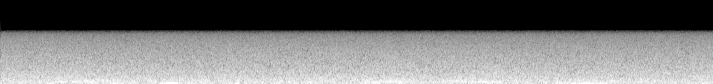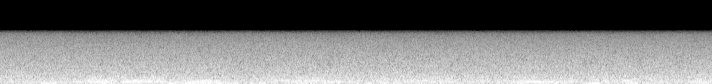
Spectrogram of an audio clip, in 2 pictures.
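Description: Steady static hiss from an analog FPV goggles' DVR audio track, with a low hum underneath that swells and fades several times.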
